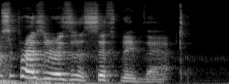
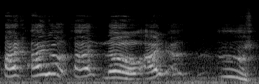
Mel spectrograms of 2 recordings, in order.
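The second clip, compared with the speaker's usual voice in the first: laughing helplessly; 12 semitones higher, 7 dB quieter than usual. Real, not acted.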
